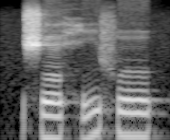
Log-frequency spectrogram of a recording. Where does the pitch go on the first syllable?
low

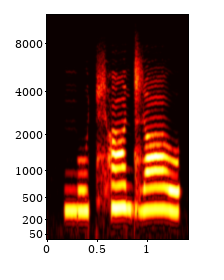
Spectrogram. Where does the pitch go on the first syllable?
low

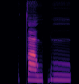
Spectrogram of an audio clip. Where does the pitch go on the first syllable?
low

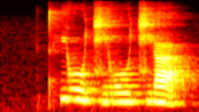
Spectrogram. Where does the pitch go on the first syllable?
falling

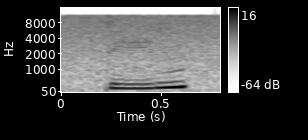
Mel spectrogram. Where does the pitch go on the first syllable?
rising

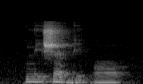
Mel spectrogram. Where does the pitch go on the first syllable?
high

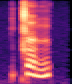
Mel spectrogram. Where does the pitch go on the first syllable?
low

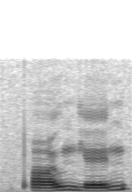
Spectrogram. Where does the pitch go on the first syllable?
rising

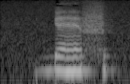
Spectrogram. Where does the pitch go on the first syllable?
high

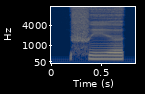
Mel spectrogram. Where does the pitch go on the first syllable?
low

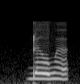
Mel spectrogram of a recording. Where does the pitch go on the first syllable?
low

